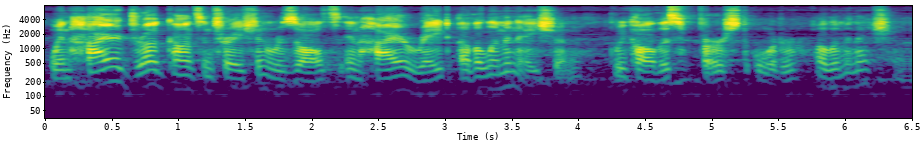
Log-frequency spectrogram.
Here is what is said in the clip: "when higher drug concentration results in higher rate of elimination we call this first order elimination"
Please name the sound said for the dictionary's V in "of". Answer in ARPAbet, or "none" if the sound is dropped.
V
